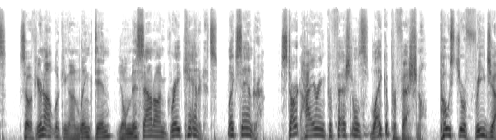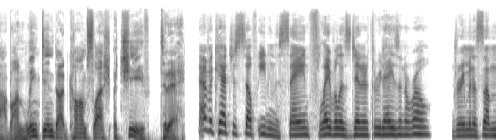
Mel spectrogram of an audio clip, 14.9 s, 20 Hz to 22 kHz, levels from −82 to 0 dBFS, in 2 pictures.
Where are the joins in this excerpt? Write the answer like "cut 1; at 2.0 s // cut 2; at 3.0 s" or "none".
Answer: cut 1; at 10.2 s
